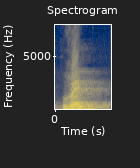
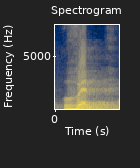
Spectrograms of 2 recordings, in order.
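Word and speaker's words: when: व्ट उसी तरह से वेन डब्लू एच ई एन वेन इसमें भी एच का उच्चारण नहीं हो रहा है इसमें भी एच साइलेंट है क्यों क्योंकि डब्लू के बाद एच आया है तो इसका सही उच्चारण हो जाएगा वेन उसी तरह से च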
